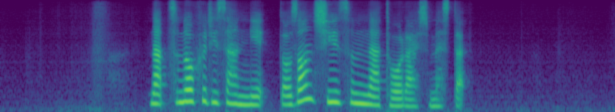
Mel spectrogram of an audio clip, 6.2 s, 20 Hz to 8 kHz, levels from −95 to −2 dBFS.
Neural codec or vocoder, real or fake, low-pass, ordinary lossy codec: codec, 16 kHz, 0.2 kbps, FocalCodec; fake; none; none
